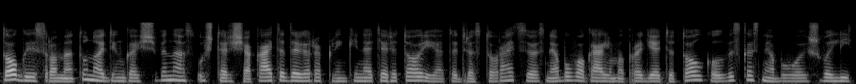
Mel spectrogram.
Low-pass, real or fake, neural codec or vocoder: 7.2 kHz; fake; codec, 16 kHz, about 1 kbps, DyCAST, with the encoder's durations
